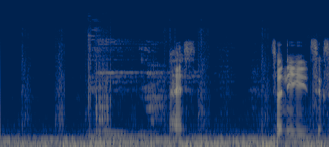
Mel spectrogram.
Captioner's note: joyful chime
